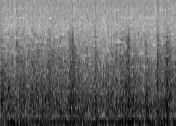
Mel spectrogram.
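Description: Faint steady low hum over faint background noise: room tone in a pause between speech.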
